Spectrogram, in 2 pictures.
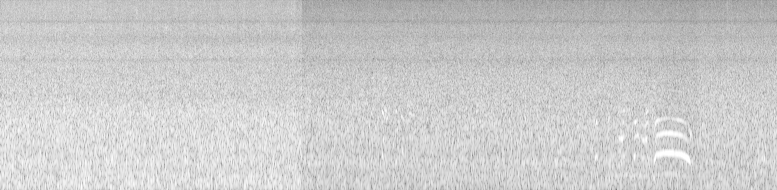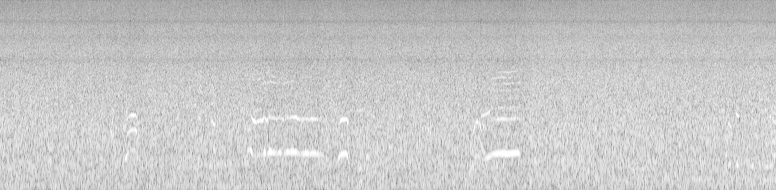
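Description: Rushing water of a shallow, rocky mountain river running over stones, a steady rush that drops a little in level about six seconds in. Voices call out briefly several times in the second half.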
